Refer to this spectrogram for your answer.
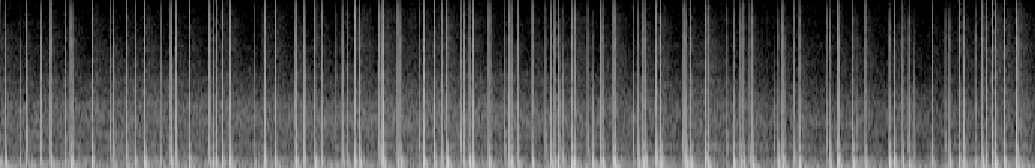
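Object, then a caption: Vinyl cosmetic bag. Long nails scratch and tap the side of a glossy pink vinyl cosmetic bag held close to the mic. The result is a rapid run of short, dry taps with a deep, muffled low-end thump and faint bright scratching between them.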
